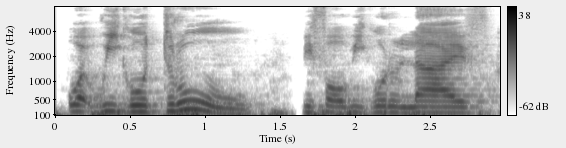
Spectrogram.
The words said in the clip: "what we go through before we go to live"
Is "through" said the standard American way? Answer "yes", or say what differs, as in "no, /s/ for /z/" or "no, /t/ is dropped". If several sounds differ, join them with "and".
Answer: no, /t/ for /θ/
